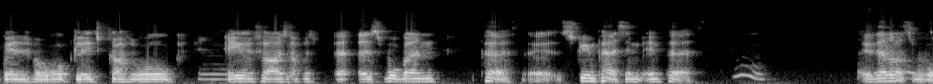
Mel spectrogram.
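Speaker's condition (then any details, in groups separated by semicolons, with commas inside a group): Parkinson's disease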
